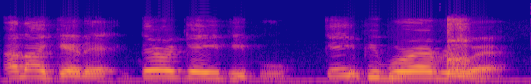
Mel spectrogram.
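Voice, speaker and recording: A man's voice: sits high, rapid-fire, dull audio, crowd noise. A man co-hosting a casual podcast, talking in an emphatic, slangy way. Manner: animated, emphatic, full of slang. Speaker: podcast co-host. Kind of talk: casual chat.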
